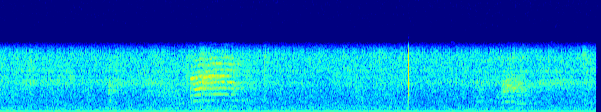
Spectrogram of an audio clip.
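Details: Kitten giving a brief rising-and-falling meow, then a fainter second meow a couple of seconds later, with a sharp click between them and a loud constant low hum underneath.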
